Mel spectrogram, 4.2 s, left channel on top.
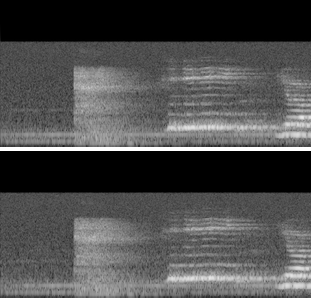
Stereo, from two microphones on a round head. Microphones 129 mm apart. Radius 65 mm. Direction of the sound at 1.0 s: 75° left (ahead or behind).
